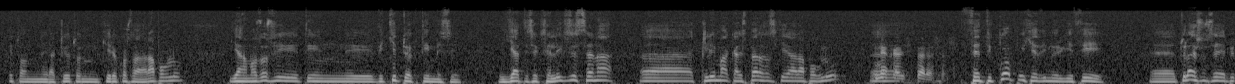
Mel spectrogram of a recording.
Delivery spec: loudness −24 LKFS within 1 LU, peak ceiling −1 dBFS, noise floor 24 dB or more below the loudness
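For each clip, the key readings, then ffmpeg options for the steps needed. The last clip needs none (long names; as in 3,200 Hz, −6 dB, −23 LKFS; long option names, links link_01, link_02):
background noise floor −42 dBFS; target noise floor −54 dBFS; integrated loudness −29.5 LKFS; sample peak −12.5 dBFS; target loudness −24.0 LKFS
→ -af "afftdn=noise_reduction=12:noise_floor=-42"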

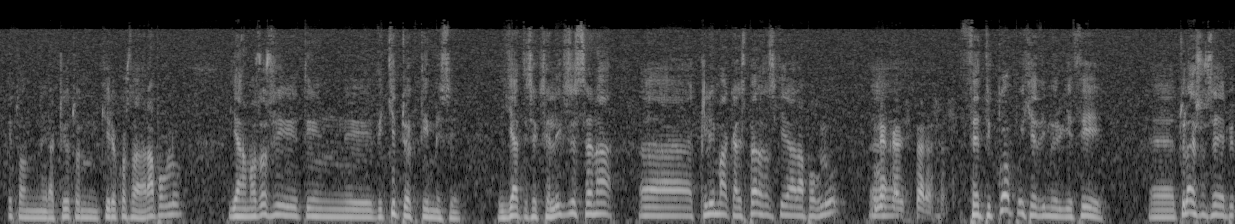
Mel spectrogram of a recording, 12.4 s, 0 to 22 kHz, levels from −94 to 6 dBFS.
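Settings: background noise floor −50 dBFS; target noise floor −54 dBFS
→ -af "afftdn=noise_reduction=6:noise_floor=-50"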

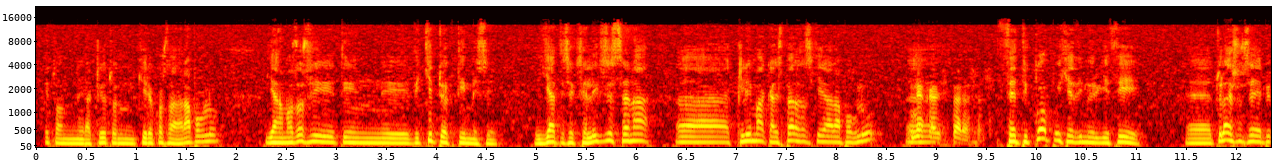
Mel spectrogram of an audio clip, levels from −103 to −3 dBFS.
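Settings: background noise floor −53 dBFS; target noise floor −54 dBFS
→ -af "afftdn=noise_reduction=6:noise_floor=-53"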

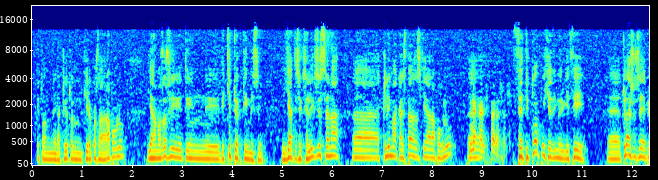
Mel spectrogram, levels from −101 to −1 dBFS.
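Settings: background noise floor −56 dBFS; integrated loudness −30.0 LKFS; sample peak −12.5 dBFS; target loudness −24.0 LKFS
→ -af "volume=6dB"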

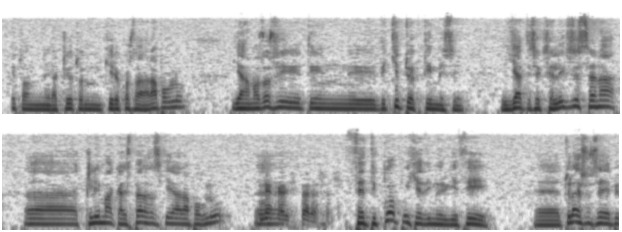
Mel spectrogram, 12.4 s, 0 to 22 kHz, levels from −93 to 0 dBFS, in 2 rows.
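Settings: integrated loudness −24.0 LKFS; sample peak −6.5 dBFS; background noise floor −50 dBFS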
